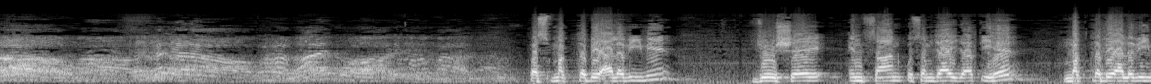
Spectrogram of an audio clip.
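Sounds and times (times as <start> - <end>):
crowd chanting in answer to a slogan: 0.0 - 5.1
speech: 5.3 - 6.9, 7.5 - 11.5.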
